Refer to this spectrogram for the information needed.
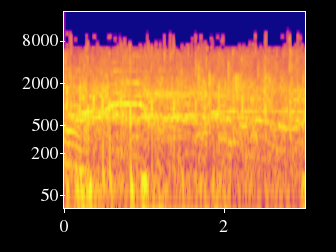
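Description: An audience applauds steadily for about three seconds, a dense wash of clapping with cheering voices mixed in, holding at a fairly loud, even level throughout.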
